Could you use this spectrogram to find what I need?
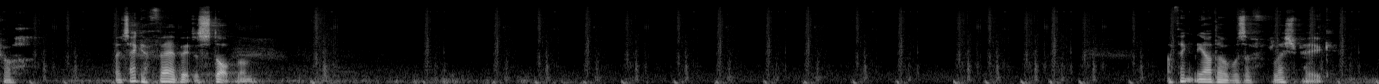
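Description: Footsteps rustle through tall grass at a steady walking pace.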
